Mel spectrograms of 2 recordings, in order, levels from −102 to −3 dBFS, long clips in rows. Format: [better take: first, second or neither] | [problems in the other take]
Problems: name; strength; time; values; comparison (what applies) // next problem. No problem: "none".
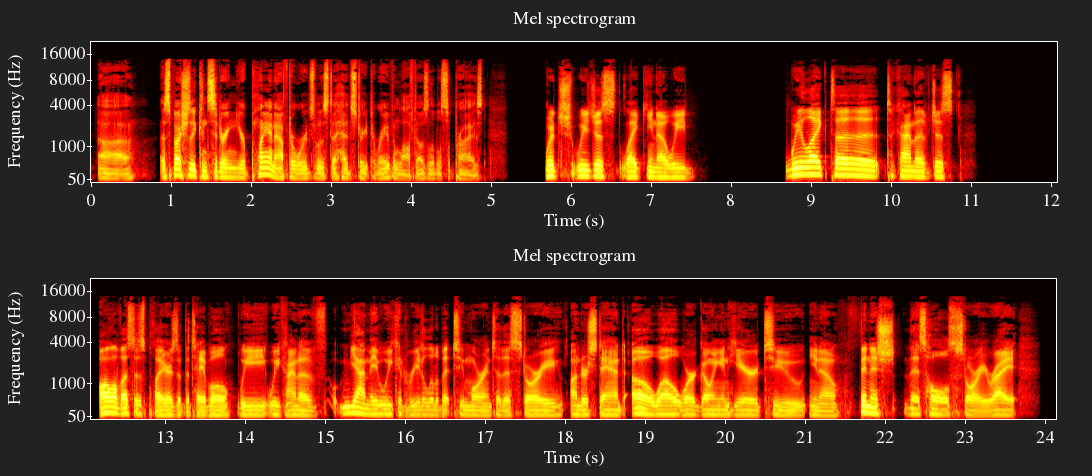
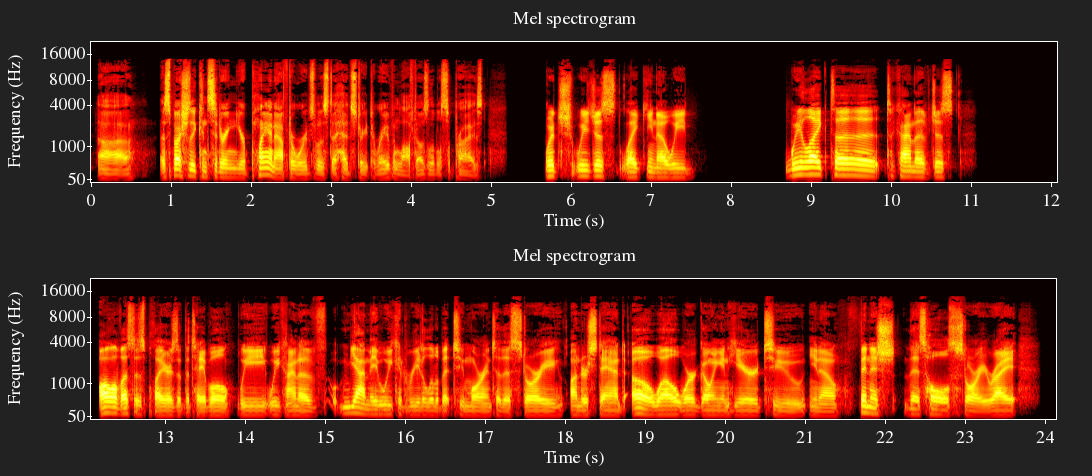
first | thin; somewhat; fading below 500 Hz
